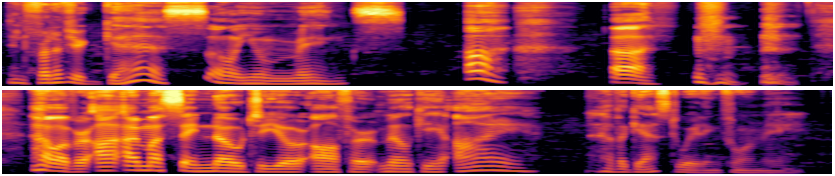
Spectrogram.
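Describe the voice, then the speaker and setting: Man acting a lilting, flirty gentleman club host. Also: medium pitch, sing-song, slow pace. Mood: flustered.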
